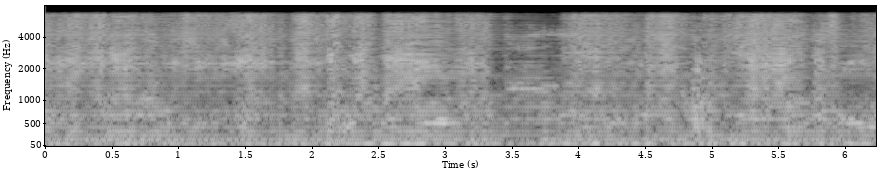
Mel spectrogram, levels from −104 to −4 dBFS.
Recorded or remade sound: remade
